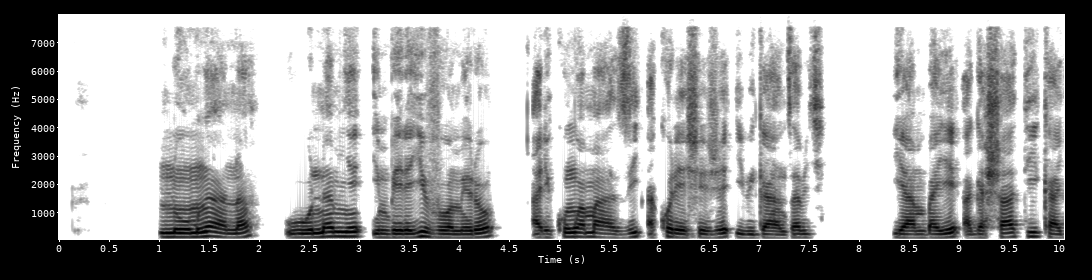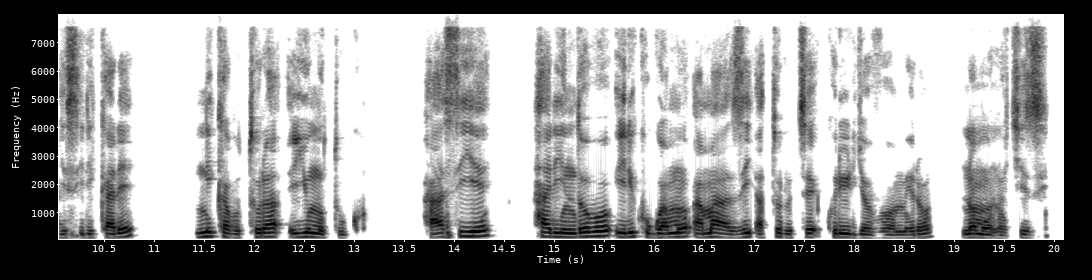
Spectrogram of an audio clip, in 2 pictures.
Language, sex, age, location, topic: Kinyarwanda, male, 25-35, Kigali, health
